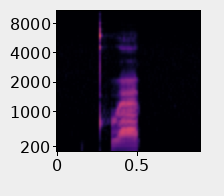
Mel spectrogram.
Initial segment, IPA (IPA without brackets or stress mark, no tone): kʷʰ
